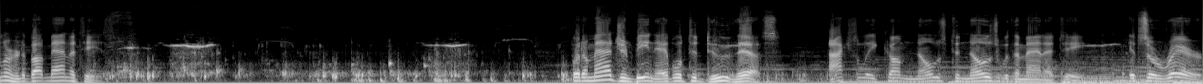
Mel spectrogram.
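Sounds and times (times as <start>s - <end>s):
underwater gurgling and bubbles: 0.8s - 5.8s
manatee squeaking chirps: 0.8s - 8.3s, 9.7s - 12.0s.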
